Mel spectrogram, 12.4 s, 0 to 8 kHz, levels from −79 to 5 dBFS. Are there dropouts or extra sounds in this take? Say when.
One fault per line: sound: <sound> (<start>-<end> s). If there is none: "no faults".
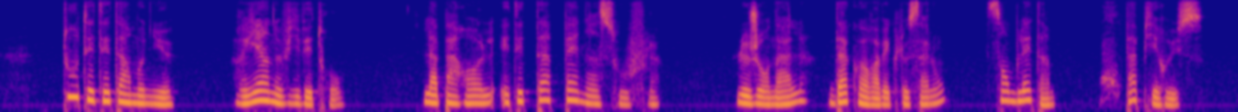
sound: bark (11.0-11.2 s)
